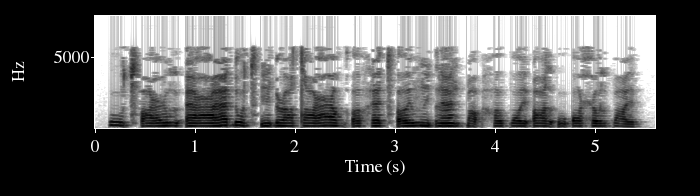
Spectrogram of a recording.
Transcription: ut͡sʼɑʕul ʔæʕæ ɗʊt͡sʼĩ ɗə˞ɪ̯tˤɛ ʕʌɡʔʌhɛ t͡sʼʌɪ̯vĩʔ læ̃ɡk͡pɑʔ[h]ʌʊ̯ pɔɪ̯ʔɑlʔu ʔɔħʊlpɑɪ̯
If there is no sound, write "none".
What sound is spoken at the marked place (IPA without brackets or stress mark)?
h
